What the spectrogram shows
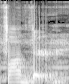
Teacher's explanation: father is a low back vowel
